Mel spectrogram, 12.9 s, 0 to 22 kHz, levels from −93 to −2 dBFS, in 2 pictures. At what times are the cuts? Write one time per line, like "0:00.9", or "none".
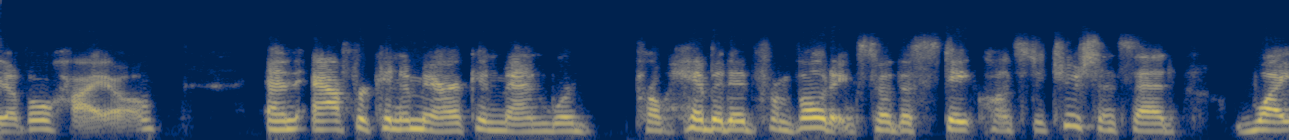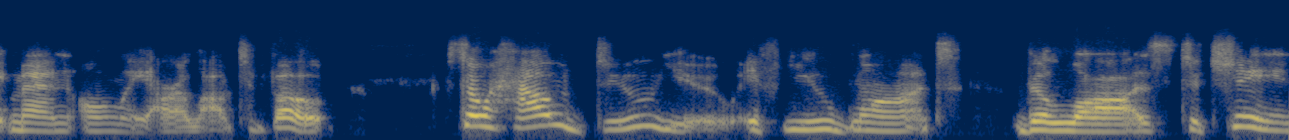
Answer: none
